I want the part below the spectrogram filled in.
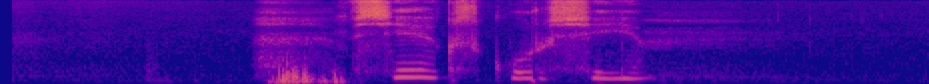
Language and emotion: Russian, sad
